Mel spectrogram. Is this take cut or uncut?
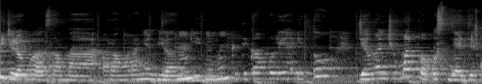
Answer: uncut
